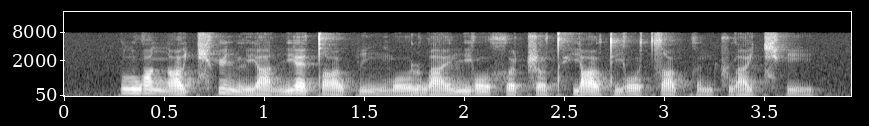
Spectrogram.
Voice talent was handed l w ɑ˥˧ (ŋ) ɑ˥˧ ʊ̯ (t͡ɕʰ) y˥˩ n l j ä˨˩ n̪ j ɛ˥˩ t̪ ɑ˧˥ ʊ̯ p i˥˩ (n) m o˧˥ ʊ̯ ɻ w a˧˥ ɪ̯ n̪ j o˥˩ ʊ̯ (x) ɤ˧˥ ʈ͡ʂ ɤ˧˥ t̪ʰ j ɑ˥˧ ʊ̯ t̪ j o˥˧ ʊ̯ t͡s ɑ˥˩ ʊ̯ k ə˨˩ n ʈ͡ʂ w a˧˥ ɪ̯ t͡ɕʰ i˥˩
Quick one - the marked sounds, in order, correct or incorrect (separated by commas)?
correct, correct, incorrect, correct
